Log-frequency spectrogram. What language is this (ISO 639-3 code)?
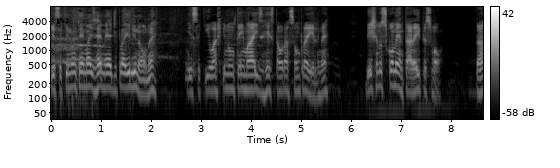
por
